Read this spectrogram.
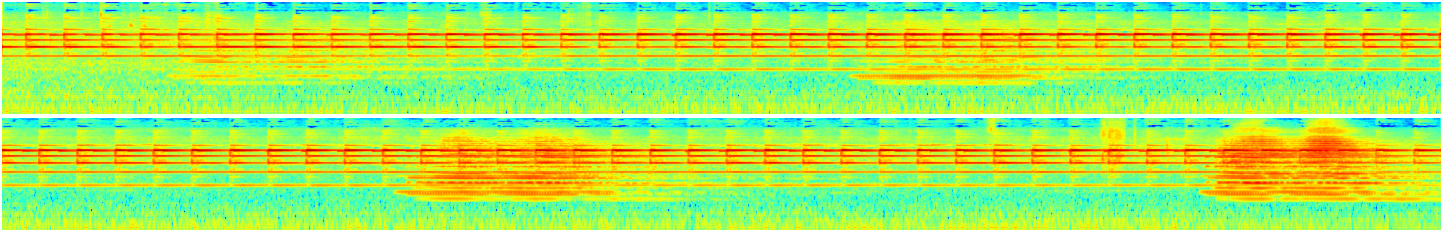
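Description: A locomotive bell rings steadily and quickly.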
